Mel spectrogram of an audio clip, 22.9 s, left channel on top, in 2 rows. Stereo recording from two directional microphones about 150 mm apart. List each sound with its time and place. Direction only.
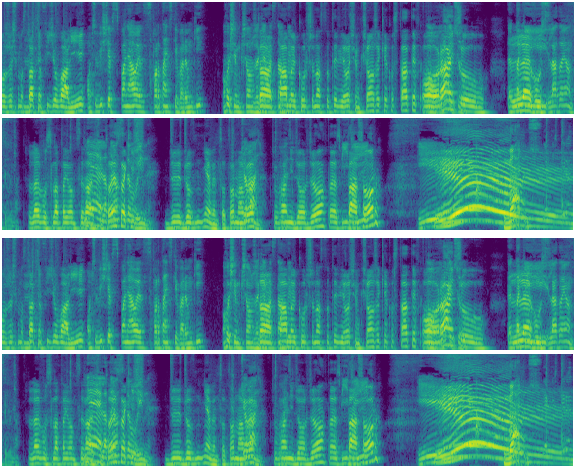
0.1 s speech: 15° left (ahead or behind)
1.9 s speech: 35° right (ahead or behind); by 5.1 s 50° right (ahead or behind)
5.1 s speech: centre (ahead or behind)
10.3 s speech: 15° left (ahead or behind)
10.9 s speech: 40° right (ahead or behind)
11.9 s speech: 15° left (ahead or behind)
13.2 s speech: 55° right (ahead or behind)
14.0 s speech: centre (ahead or behind)
16.3 s speech: 45° right (ahead or behind)
17.0 s speech: centre (ahead or behind)
19.7 s speech: 50° right (ahead or behind)
20.3 s a sound: 10° left (ahead or behind)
